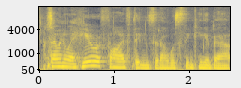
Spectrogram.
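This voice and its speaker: With an Australian accent, a woman speaks with very wide pitch swings against noticeable background noise. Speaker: business marketing coach. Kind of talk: video tip talk to camera.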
